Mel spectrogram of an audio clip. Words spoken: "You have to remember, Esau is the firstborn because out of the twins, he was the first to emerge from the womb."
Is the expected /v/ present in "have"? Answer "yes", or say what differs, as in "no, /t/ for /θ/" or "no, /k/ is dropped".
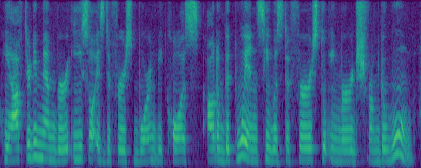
no, /f/ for /v/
